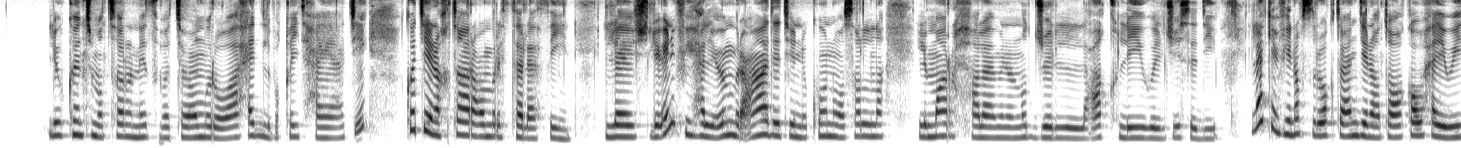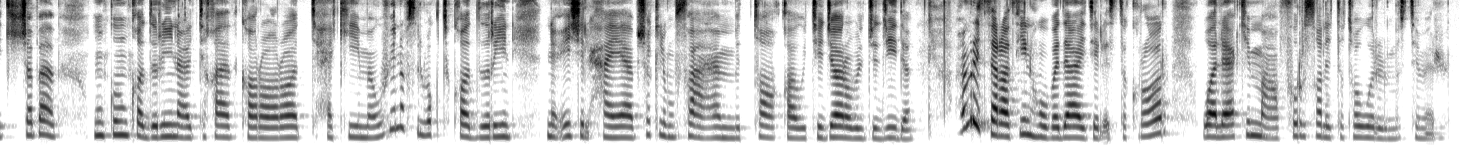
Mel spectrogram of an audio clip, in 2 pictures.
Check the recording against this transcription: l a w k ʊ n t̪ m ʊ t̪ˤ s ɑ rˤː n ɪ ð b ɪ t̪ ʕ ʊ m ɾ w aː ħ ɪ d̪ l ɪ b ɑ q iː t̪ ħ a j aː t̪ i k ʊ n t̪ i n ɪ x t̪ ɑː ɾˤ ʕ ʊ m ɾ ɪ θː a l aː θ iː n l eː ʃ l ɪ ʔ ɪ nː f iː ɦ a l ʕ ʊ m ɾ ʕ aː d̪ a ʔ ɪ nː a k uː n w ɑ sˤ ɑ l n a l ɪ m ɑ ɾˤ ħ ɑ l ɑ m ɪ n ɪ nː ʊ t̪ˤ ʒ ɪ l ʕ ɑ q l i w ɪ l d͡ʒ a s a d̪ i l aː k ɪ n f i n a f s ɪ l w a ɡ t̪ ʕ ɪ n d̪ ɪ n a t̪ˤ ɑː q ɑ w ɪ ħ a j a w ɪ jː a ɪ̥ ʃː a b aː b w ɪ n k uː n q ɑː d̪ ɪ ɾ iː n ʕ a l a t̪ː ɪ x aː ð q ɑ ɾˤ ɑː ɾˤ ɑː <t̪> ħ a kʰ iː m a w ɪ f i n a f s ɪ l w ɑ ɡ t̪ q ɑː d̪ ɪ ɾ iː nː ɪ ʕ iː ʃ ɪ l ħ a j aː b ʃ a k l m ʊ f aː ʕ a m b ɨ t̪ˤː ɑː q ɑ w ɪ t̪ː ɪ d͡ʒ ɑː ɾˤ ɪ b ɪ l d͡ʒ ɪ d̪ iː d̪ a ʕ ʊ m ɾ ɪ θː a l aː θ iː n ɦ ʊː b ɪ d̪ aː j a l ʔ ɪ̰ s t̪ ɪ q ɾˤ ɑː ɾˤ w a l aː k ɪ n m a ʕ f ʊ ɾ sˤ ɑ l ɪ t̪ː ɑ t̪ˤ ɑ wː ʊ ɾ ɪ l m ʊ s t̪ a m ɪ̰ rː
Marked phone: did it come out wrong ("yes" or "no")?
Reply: no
